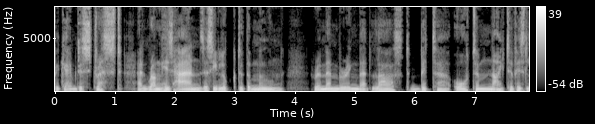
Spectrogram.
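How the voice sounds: The speaker uses a natural reading voice. Nothing else about the delivery stands out as forced.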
